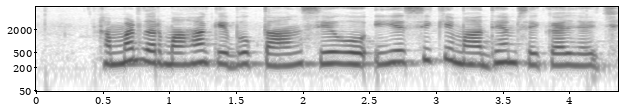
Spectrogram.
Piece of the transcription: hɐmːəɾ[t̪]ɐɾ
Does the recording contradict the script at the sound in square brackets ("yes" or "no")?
yes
